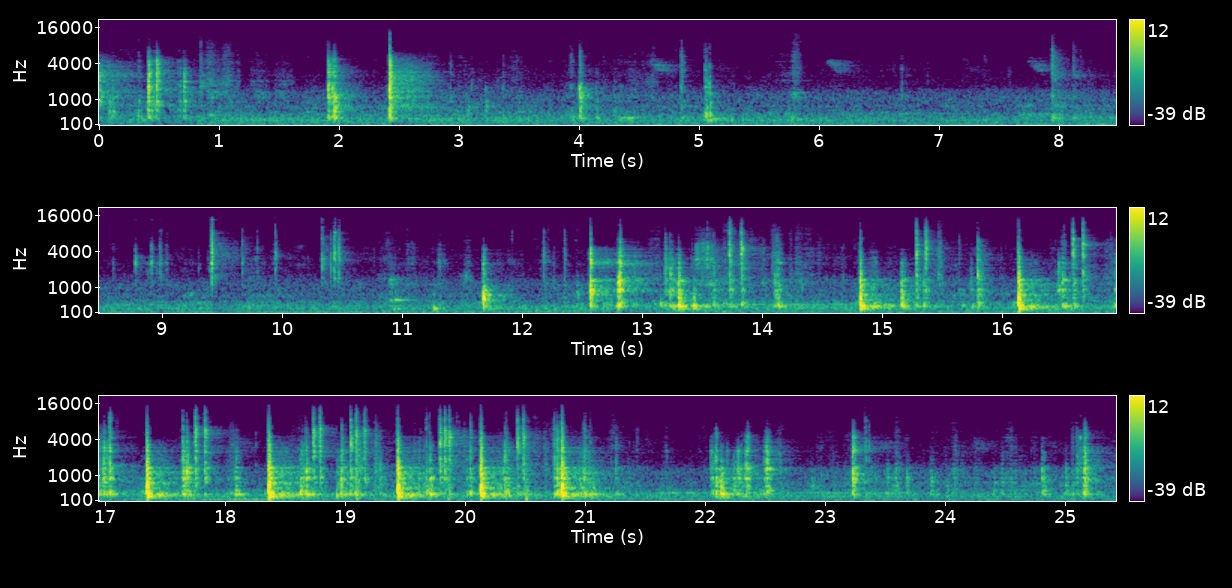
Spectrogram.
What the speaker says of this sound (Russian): Но сейчас болт выкрутим и резьбу почистим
